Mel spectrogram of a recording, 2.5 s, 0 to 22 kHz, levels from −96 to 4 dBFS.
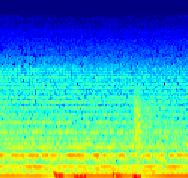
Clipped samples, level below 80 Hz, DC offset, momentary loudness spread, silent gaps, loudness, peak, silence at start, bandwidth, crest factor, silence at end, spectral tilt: under 0.1%; -18 dBFS; under 0.1%; 5 LU; none; -20 LUFS; -2 dBFS; 0 s; 5.8 kHz; 14 dB; 0 s; -8.5 dB/octave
